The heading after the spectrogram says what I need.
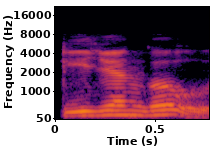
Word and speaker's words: Django: discuss Django Uh basically the word not Django it the pronunciation is Django highle web framework following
